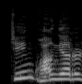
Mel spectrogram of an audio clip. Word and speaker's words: 신광야: 이스라엘 자손의 온 회중이 여호와의 명령대로 신광야를 떠났고, 성경에 신광야가 두 군데 나오는데 여기서는 그쪽 발음으로는 찐광야입니다. 찐광야를 떠났고 그 노정대로 행하여,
